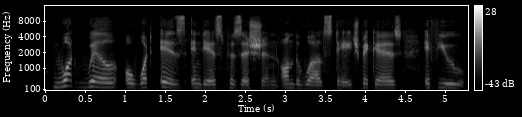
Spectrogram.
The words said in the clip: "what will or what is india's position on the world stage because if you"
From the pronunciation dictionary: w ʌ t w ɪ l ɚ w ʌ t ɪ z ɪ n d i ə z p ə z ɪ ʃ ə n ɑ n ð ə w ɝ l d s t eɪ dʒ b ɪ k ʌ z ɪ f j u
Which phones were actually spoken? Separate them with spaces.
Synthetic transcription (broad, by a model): w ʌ t w ɪ l ɚ w ʌ t ɪ z ɪ n d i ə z p ə z ɪ ʃ ə n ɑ n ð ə w ɝ l d s t eɪ dʒ b ɪ k ʌ z ɪ f j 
